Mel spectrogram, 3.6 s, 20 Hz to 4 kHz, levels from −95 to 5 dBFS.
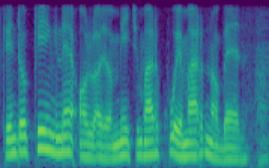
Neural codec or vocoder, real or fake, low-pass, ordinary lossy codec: codec, 16 kHz, about 1 kbps, DyCAST, with the encoder's durations; fake; 3.6 kHz; none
